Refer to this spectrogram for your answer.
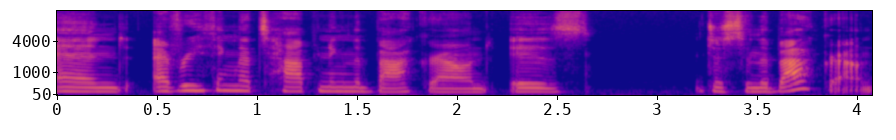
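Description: Recorded dry and close with no echo against a silent background, a woman with a Canadian accent uses an ordinary speaking voice, fairly low in pitch, with fairly even intonation at a moderate pace. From Canada. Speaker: lifestyle blogger and podcaster. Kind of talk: casual solo podcast monologue.

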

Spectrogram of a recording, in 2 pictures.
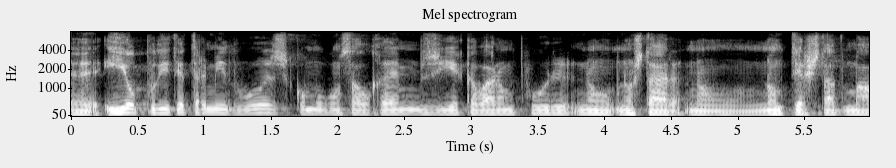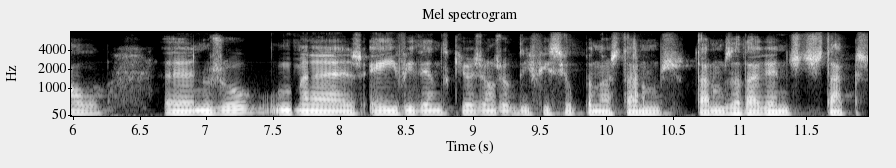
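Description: A man speaks with a European Portuguese accent. His fairly low voice stays monotone and flat. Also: moderate pace. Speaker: football podcast guest. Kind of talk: casual football analysis chat.

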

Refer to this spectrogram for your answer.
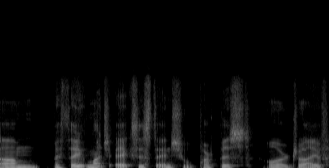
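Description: Here is a man with a west coast Scottish accent at a medium pitch. The background is quiet. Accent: Scottish, west coast, fairly noticeable. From west coast of Scotland. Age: 20s. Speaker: podcaster and former apprentice consultant. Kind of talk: interview, telling life story. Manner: articulate, warm, animated.

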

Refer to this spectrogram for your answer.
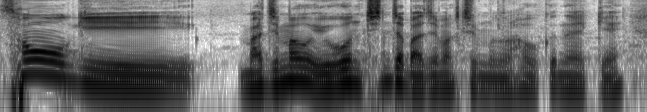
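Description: Very fast and with lively intonation, a man speaks in a dark, mellow tone on a very clean recording with a silent background. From Korea, Gyeongsang. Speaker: podcast co-host. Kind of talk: casual interview chat. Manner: many filler words.

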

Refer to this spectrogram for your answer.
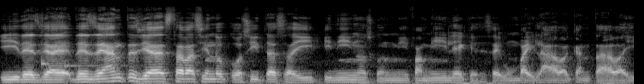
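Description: A normal speaking voice with ordinary pitch variation runs on with hardly any pauses. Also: man, fairly low pitch for a man, moderate pace. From Mexico, Apatzingán, Michoacán. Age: 30s. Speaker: actor and comedian. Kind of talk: casual chat.

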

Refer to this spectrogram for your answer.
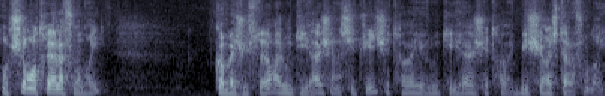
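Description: A man speaks at a very fast pace in a medium pitch, somewhat breathy, with ordinary pitch variation, big swings in loudness and long, frequent pauses. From western France, Loire-Atlantique (Châteaubriant). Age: 70s. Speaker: retired foundry worker, grandfather. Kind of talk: life-story interview. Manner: halting.

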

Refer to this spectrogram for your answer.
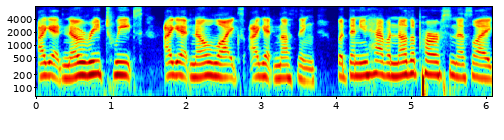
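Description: Using a normal speaking voice, a woman of medium pitch talks at a moderate pace with fairly even intonation. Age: 40s. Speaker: author. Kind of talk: casual chat.

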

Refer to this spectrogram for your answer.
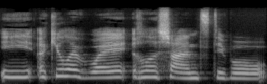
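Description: A woman with a European Portuguese accent speaks at a high pitch with fairly even intonation. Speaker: podcast co-host, university student. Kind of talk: casual chat. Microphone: new microphone.

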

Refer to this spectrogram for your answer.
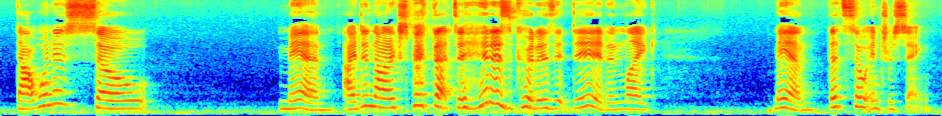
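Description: Her bright, sharp, fairly high voice moves with lively intonation as the woman speaks at a fairly slow pace with long, frequent pauses. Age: 20s. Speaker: solo podcast host. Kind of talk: casual solo chat. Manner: conversational with filler words.

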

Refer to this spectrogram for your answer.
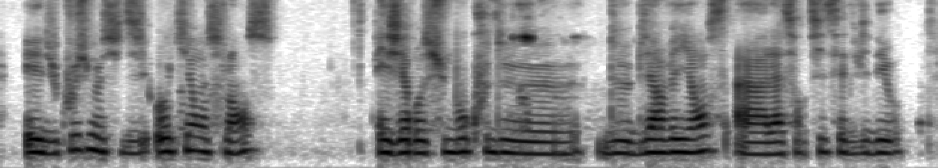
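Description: Somewhat breathy and dark, mellow in tone, a woman's medium-pitched voice stays monotone and flat. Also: moderate pace. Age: 20s. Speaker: feminist content creator and student. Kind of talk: interview. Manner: halting.

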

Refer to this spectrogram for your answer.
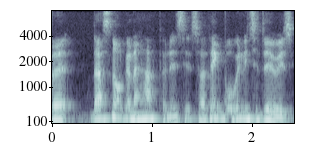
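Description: A man speaks with vocal fry, his pitch moving up and down very widely. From England. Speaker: startup founder and CEO. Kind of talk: interview.

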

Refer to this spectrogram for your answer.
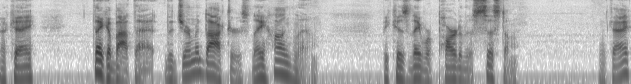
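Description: Somewhat breathy and fairly low-pitched, a man speaks at a fairly slow pace with lively intonation and long, frequent pauses. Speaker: podcast host. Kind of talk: solo commentary monologue. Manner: halting, many fillers.

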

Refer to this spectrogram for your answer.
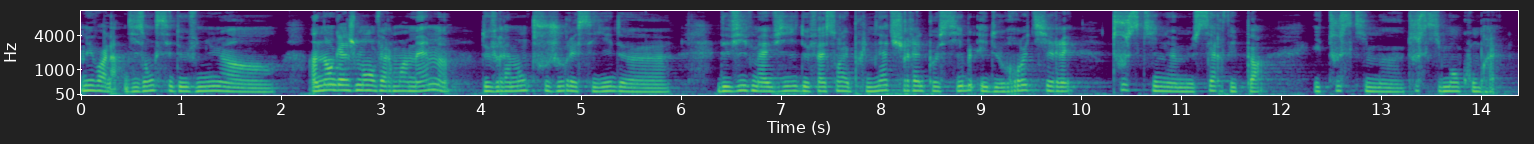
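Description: Delivery is rather slow. The voice stays flat and monotone throughout. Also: woman, fairly low pitch for a woman. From France. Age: 20s. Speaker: wellness podcaster. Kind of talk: solo podcast monologue. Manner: hesitant, many fillers.

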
